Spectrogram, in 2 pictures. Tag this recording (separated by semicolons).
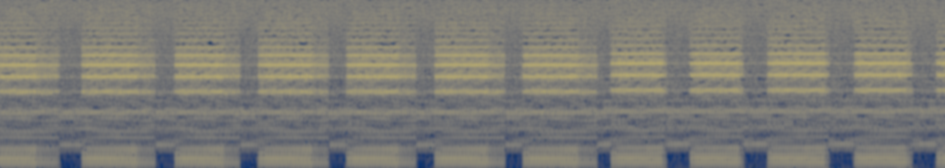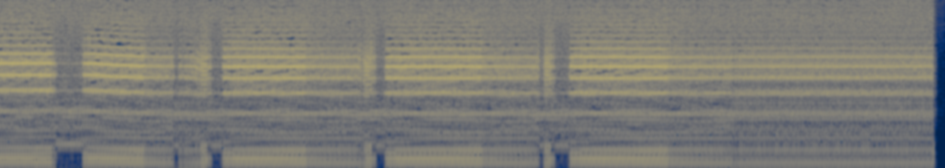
antti; beep; bleep; distortion; electronic; korg; mda; monotron-duo; overdrive; pulsating; saro; smartelectronix; tracker; unstable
